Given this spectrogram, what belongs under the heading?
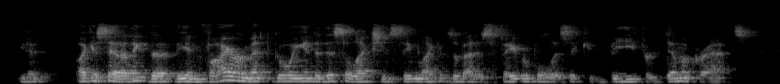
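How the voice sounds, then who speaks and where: A man talks at a fairly quick pace with a fairly high pitch and fairly even intonation. Audible room echo follows his voice. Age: 60s. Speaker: political candidate and retired military officer. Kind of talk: online interview. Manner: hesitant, many fillers and repetitions.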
